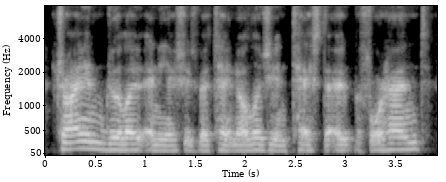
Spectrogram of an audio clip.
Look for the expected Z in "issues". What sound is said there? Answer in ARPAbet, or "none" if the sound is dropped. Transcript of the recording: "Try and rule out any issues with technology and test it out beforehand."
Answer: Z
